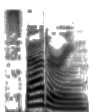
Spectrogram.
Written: spattering

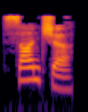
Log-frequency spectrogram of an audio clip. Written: sancia

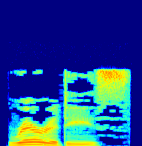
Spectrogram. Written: rarity's

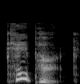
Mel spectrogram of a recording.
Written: kapok

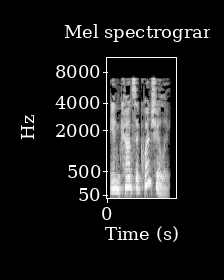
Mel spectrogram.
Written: inconsequentially

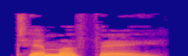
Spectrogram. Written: Timofey

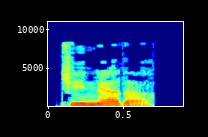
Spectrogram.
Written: jeanetta

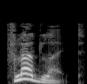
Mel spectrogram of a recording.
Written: floodlight

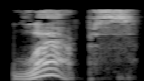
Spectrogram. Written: lapse

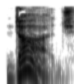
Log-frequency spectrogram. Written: dodge

